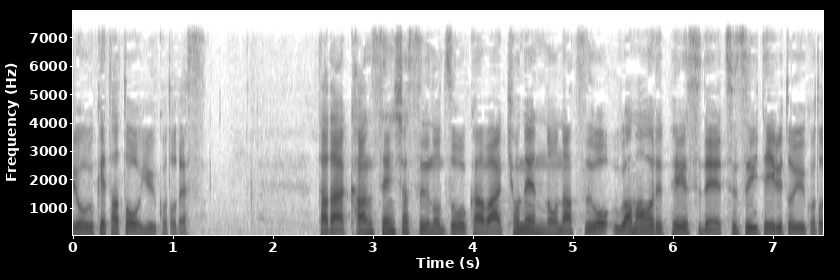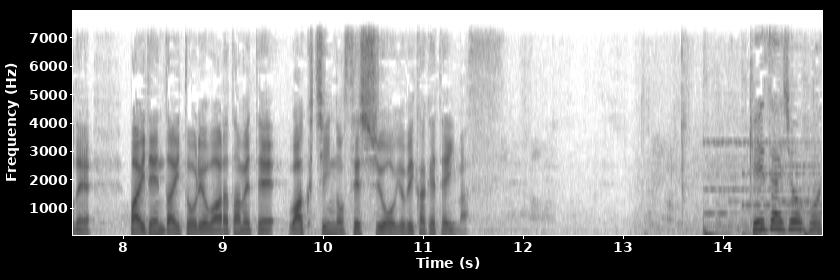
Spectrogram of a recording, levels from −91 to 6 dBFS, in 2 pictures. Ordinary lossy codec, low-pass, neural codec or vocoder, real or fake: none; 7.2 kHz; none; real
